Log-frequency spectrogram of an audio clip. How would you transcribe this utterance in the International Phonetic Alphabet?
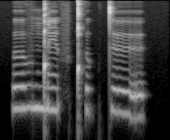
ɵv ŋ͡ǃẽfǃʰɵkʷt̪ø

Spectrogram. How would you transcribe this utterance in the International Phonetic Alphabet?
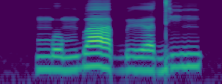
momba ɓʏːɐ̯diŋ

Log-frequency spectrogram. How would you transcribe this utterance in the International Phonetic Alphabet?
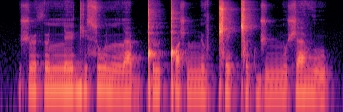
ʃøθɯlːe ɡisu lːæbǃɯ ǃɑʃnːɯvǁe ǀøpd͡ʒynːuʃæ vu

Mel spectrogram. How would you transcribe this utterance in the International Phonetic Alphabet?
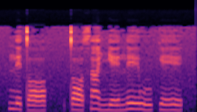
ne˦˨tɔ˨ | tɔ˨ sʰã˦˨ ɲe˨ɪ̯ne˦ɪ̯wu˨ ke˦ɪ̯

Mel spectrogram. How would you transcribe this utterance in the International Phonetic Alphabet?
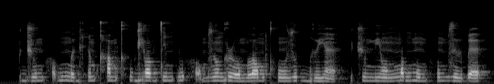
d͡ʒumhɔ̰ɡ ŋ͡mɘɡhĩmqʰɛmkʰuɡ jɔɡtimɓu hɔ̰m zõɡɹom lɔmkʰũzu ɡ͡bɨjɛ̃ | t͡ʃumjõ ŋ͡mɔɡmũm hũmzɨɓɛ

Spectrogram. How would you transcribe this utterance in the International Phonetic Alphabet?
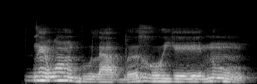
dɛ̃˦wɔ̃˦ ɡ͡bu˨la˨ bə˨˦ ɣo˧jeː˧nũ˦˨

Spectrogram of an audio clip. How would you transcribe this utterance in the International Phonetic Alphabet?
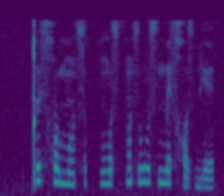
ǃɨ˦sχu˦mõ˦s | ŋo˧sθõ˦sβu˦s me˦sχo˨sbʲe˨

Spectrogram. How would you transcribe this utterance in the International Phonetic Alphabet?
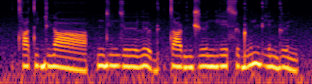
tʰɑtiɡiɳɑː | ndynzøːløɖ | tɑːɖnd͡ʒøːnje søɖun ɖʱenɖøn

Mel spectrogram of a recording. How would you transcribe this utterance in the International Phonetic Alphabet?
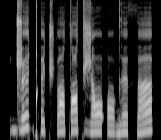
ɖ͡ʐɘǃʼɘ t͡ʃʼotˤetˤ ʒɔ ʔɔɡɘ θɐ

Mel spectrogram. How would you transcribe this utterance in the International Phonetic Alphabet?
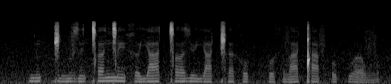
ɡẽkʷɡ͡ǁẽvzə̃ ǀɐŋ͡ǀẽxə ja ǀʌzyjaǁɐ xokʷχʷɐx vaǃafʔo kʷʌv

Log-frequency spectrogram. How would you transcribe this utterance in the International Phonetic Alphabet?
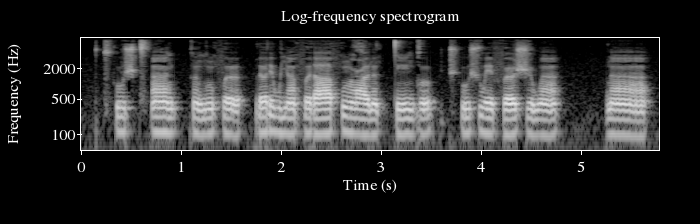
t͡sʼuʃ t͡sʼãɡkːɐ̃ɡũfə | ɾəɾɪwjãfə ɾafũʕɐɾɐ̃ tːĩɡʊ | t͡ʃʼuʃwe fœʃʏwã | ɾã

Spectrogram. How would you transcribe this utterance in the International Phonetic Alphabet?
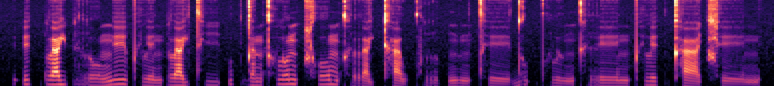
ʔe˥˩k̚pla˥˩jproː˧ŋeː˥˩ pʰle˩˦npla˧jtʰiː˧ ʔu˥˩k̚da˧nkʰlo˥˩n t͡ɕʰoː˥˩mkʰra˩˦j kʰa˨˩wkʰru˨˩k̚ŋɯ˨˩ŋ tʰeː˨˩ du˥˩ʔpʰlɯ˩˦ŋkʰreː˧npʰle˥˩k̚ tʰaː˨˩t͡ɕʰeː˨˩n

